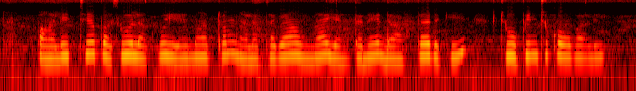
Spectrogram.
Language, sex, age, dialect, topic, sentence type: Telugu, female, 18-24, Utterandhra, agriculture, statement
